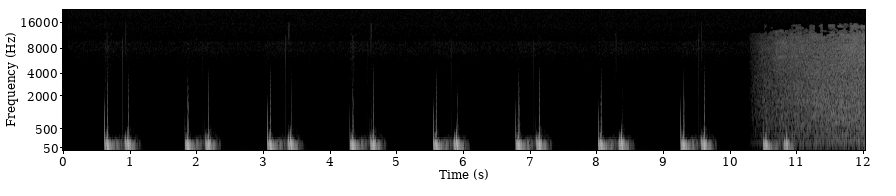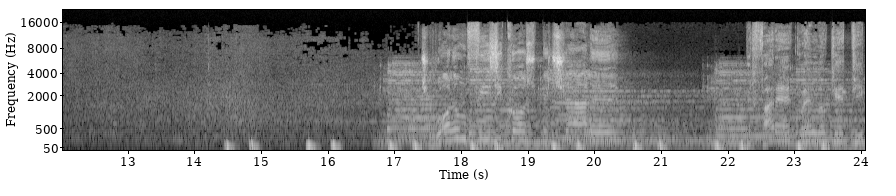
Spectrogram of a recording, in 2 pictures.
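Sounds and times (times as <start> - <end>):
heartbeat thumps: 0.6 - 1.1, 1.8 - 2.3, 3.1 - 3.6, 4.3 - 4.8, 5.6 - 6.1, 6.8 - 7.3, 8.0 - 8.6, 9.2 - 9.8, 10.5 - 11.0, 14.4 - 15.0, 15.6 - 16.3, 16.9 - 17.5, 18.2 - 18.7, 19.4 - 20.0, 20.6 - 21.2, 21.8 - 22.4, 23.0 - 23.6
soft rushing hiss: 10.8 - 16.8.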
